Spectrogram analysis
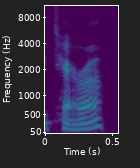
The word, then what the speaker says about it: Tara: I say Tara, so it's good to know I'm doing it right, though it may have a slight New England accent occasionally.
